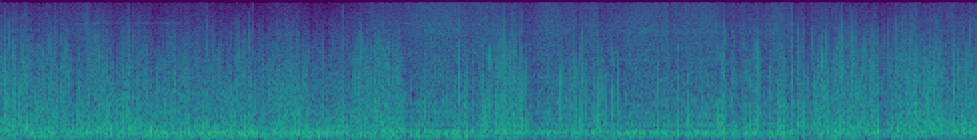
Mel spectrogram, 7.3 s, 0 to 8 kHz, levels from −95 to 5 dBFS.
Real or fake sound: fake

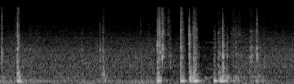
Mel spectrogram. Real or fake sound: fake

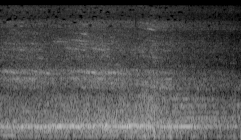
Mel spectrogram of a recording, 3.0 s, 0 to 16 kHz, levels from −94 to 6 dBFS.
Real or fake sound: real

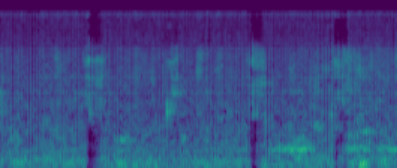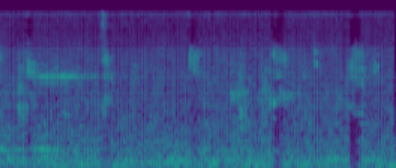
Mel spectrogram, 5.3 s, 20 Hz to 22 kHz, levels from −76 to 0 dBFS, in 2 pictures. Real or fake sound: fake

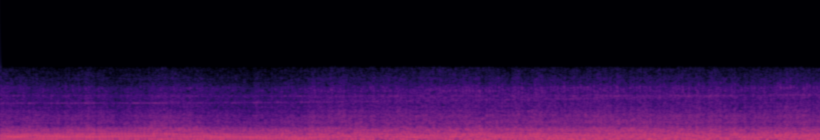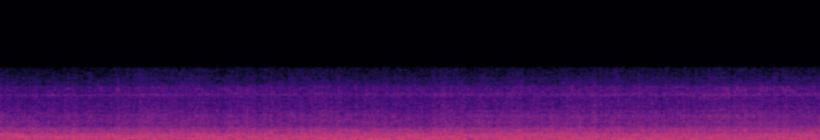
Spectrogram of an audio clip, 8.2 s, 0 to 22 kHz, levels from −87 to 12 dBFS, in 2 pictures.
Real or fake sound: real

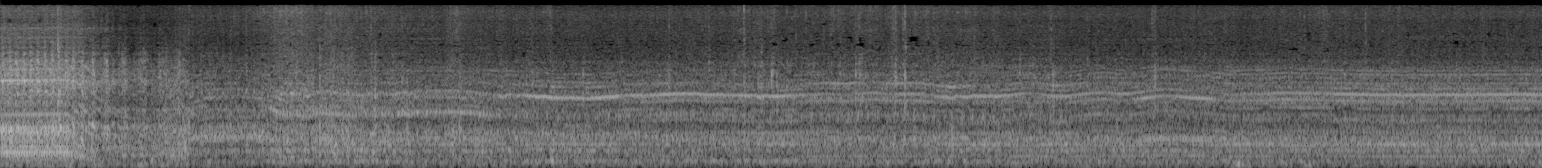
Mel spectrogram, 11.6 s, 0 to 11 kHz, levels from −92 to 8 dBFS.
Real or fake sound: real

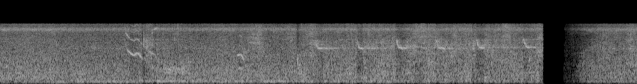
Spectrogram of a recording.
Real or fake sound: fake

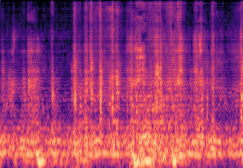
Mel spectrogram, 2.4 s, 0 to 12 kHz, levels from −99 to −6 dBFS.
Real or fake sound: fake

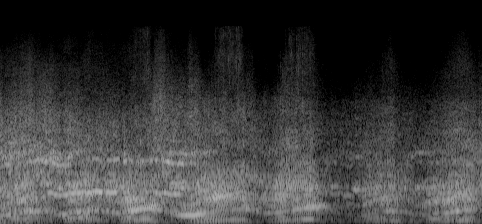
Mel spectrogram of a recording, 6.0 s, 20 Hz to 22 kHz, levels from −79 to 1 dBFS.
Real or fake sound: fake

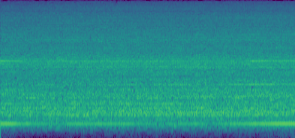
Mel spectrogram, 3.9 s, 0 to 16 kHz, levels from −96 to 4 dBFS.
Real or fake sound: real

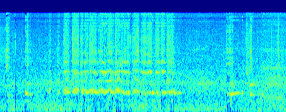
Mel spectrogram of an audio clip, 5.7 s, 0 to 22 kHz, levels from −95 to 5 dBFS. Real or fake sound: fake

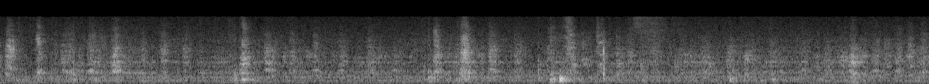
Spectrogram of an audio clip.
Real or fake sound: real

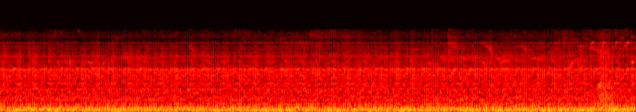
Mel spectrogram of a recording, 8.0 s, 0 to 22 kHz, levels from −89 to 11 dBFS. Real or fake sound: fake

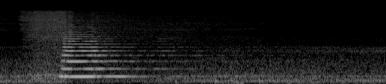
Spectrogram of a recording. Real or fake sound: real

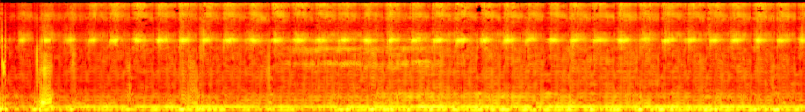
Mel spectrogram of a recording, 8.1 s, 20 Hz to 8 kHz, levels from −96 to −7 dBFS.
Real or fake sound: fake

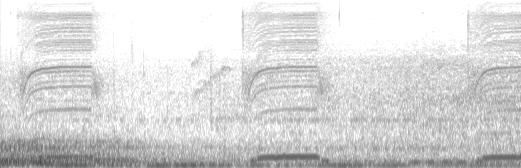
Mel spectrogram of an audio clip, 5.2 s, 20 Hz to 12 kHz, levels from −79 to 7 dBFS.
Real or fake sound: fake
